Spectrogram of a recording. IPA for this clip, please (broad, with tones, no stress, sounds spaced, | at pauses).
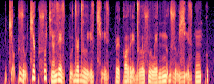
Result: t͡ɕ ɔ̰˥ k z ṵ˨˦ t͡ɕ ə˞˥ k sʷ ə˥ t͡ɕ ə̃˨˦ z e˥˩ z pː ṵ˨˦ d ə˞˨˦ d lː ḭ˨˦ z t͡ɕʰ ḭ˥˩ z pː ø˥˩ k ɔ˥ r ḛ˥˩ d lː ə˨˦ sʷ i˥˩ w e˨˦ d nː ṵ˥ d z ṵ˨˦ ʑ ḭ˥˩ z p ũ˥ k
